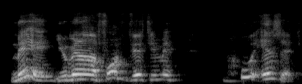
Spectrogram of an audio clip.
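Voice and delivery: high, loud, fast disbelief; incredulous retold outburst. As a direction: demand to know who's calling, rattled off fast. Exasperated at girlfriend on phone.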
